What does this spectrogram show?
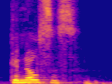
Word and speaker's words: kenosis: Can we say kenosis? Kenosis. Say it like you're getting ready to sneeze.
